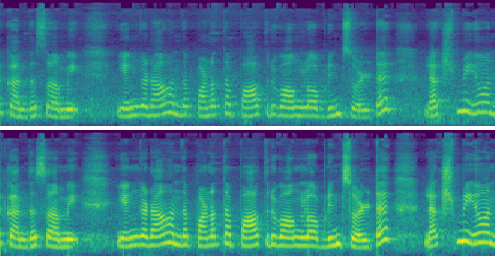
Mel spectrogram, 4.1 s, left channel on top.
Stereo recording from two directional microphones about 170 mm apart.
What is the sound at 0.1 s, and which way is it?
A woman's voice, 35° right (ahead or behind).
